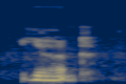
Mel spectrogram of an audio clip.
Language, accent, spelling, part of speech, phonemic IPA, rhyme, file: English, Southern England, yerk, verb / noun, /jɜː(ɹ)k/, -ɜː(ɹ)k, LL-Q1860 (eng)-yerk.wav
- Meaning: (verb) 1. To stab (someone or something) 2. To throw or thrust with a sudden, smart movement; to kick or strike suddenly; to jerk 3. To strike or lash with a whip or stick 4. To rouse or excite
